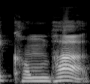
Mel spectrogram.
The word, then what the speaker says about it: खंभा: और ड यानी खंड खम यह देखिए म का उच्चारण हो रहा है ख अन न ख नहीं ख अ म खम और भा यानी खंभा क्या है खंभा गंग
